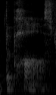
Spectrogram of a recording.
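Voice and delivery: "past" with a long ah, whispered softly; Queen's English. Shown as a demonstration. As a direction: say "past" the posh British way. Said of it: "the Queen's English".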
